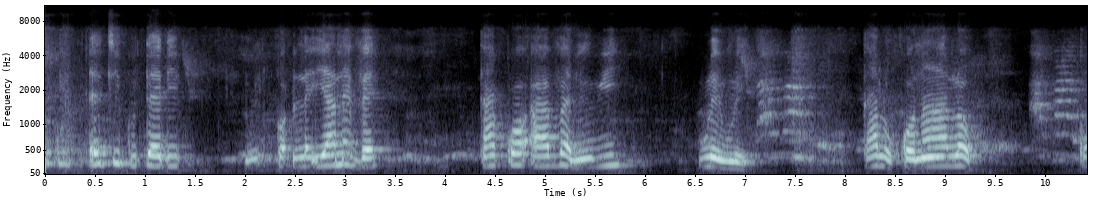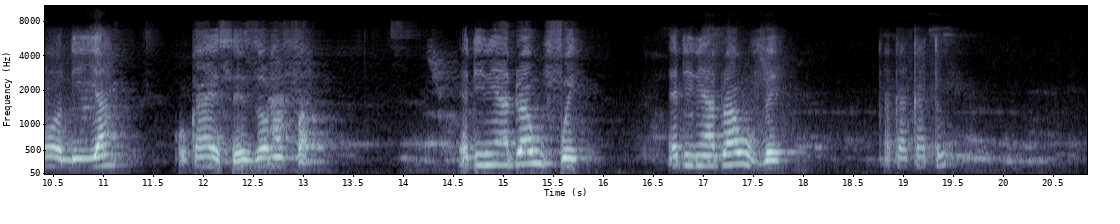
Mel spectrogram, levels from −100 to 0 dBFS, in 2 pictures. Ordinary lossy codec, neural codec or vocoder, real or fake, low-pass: Opus, 16 kbps; none; real; 7.2 kHz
